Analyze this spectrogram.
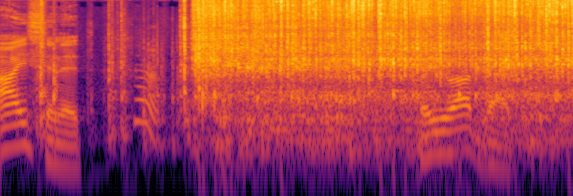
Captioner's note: blender whirring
